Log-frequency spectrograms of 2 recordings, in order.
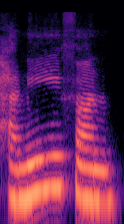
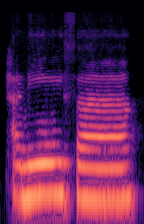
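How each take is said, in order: First: "Hanifan" said slowly, final -an nunation fully sounded; "Hanifan" completo, terminando en -an; full Hanifan. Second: "Hanifa" said slowly, the final n dropped, ending on open a; "Hanifa" sin la n final, en pausa; pausal Hanifa. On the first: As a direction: read "Hanifan" as in continuous recitation, ending on a clear -an. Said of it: "porque es Hanifan". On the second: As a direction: stop on "Hanifa" with no nunation, as when pausing. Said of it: "ya no se pronuncia todo así completo". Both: Shown as a demonstration.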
